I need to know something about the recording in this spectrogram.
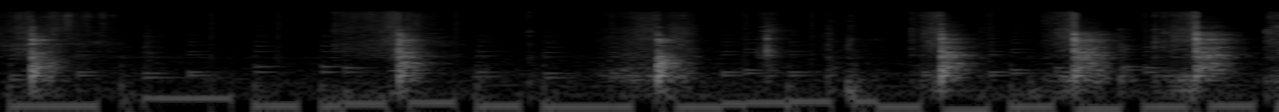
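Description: Kitchen knife cutting a raw onion into wedges on a bamboo cutting board: about six crisp, crunchy cuts at uneven spacing, each ending on the board.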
